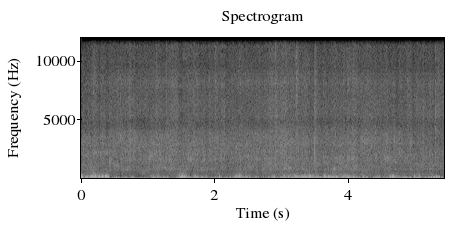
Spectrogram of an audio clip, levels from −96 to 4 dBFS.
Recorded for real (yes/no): no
